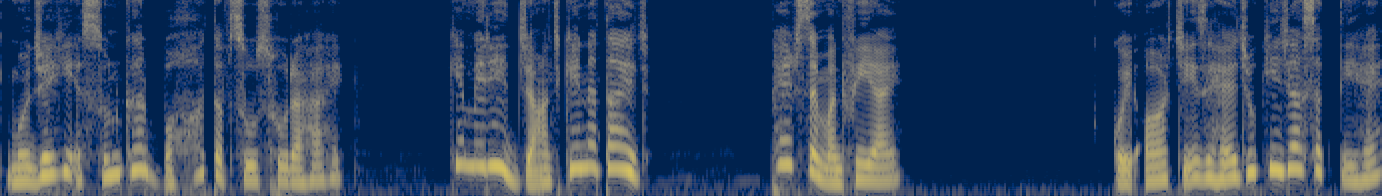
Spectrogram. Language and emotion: Urdu, sad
